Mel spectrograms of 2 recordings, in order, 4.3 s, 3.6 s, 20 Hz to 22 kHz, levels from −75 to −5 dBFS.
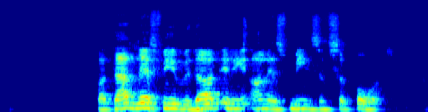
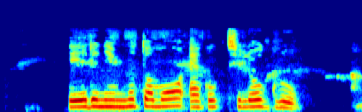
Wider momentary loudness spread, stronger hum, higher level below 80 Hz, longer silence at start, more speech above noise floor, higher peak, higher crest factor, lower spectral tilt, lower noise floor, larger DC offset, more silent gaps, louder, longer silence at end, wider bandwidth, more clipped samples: about the same, 9 LU vs 11 LU; neither; second, -68 dBFS vs -58 dBFS; first, 1 s vs 0.7 s; first, 51 dB vs 40 dB; second, -14 dBFS vs -2 dBFS; first, 20 dB vs 14 dB; about the same, -6 dB/octave vs -5 dB/octave; first, -84 dBFS vs -54 dBFS; neither; neither; second, -33 LUFS vs -15 LUFS; first, 0.5 s vs 0 s; first, 15 kHz vs 7.8 kHz; neither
